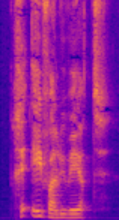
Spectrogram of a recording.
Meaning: past participle of evalueren
- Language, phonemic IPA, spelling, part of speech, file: Dutch, /ɣəˌʔevalyˈwert/, geëvalueerd, verb, Nl-geëvalueerd.ogg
